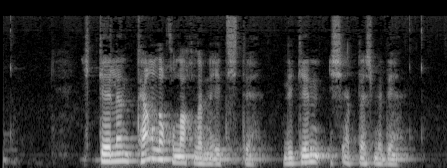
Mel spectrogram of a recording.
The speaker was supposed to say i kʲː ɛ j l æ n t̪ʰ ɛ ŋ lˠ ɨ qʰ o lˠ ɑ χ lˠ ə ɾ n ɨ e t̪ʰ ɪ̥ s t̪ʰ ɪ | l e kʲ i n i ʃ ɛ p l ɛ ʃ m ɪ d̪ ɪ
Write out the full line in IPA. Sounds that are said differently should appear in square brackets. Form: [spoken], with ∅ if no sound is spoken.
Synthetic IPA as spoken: i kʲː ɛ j l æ n t̪ʰ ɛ ŋ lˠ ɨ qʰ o lˠ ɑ χ lˠ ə ɾ n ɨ e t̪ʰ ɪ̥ [ʃ] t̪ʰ ɪ | l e kʲ i n i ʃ ɛ p l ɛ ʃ m ɪ d̪ ɪ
